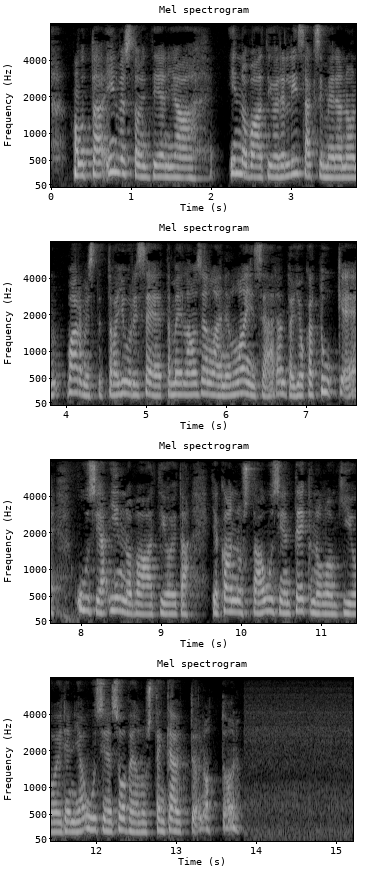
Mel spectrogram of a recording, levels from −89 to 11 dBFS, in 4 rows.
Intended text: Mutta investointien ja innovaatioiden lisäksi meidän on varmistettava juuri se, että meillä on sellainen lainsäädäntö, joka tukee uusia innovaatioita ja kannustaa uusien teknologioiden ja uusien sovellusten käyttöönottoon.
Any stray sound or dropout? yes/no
no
